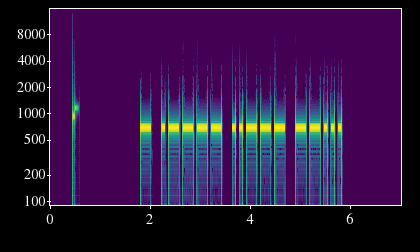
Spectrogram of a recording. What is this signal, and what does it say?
Morse code, heard as a keyed tone, about 17 wpm, 700 Hz. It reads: T127
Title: Numbers - Contest Style - 4-Digit 17wpm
